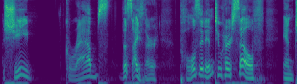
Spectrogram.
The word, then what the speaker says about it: Scyther: And it just so happens that there is a wild Comantis. – Scyther. You mispronounced Scyther.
